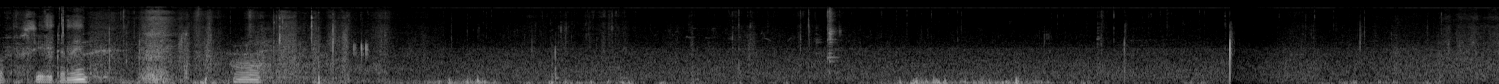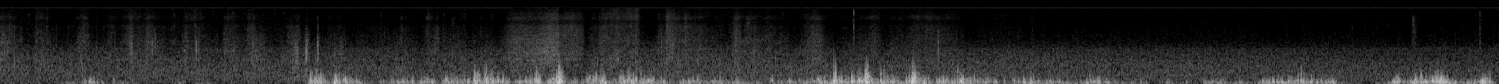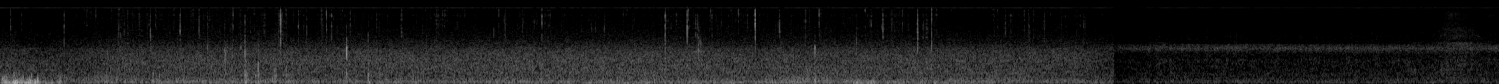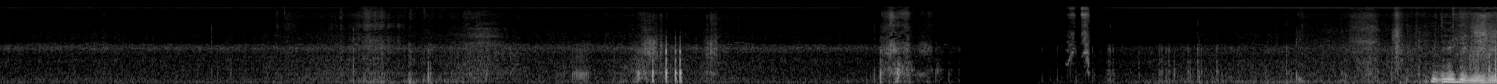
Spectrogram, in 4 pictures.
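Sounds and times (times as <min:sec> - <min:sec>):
wind buffeting microphone: 0:00.0 - 0:06.8, 0:08.7 - 0:10.9, 0:15.6 - 0:17.1, 0:17.8 - 0:40.4
campfire crackling: 0:00.0 - 0:54.4, 0:55.3 - 0:59.9
fire popping: 0:00.0 - 0:54.4, 0:55.3 - 0:59.9.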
